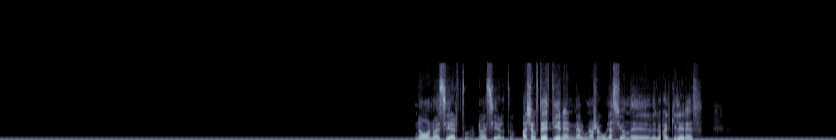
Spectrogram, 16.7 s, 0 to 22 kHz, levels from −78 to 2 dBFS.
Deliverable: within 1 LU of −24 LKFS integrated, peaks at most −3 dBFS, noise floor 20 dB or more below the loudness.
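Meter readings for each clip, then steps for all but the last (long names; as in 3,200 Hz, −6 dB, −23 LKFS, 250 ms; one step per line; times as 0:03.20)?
number of dropouts 1; longest dropout 47 ms; mains hum 60 Hz; hum harmonics up to 300 Hz; level of the hum −37 dBFS; integrated loudness −27.0 LKFS; sample peak −8.0 dBFS; target loudness −24.0 LKFS
→ repair the gap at 0:13.21, 47 ms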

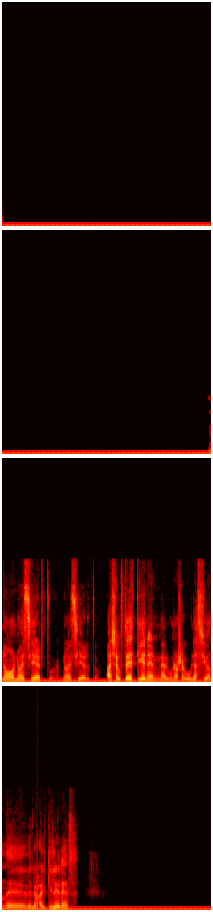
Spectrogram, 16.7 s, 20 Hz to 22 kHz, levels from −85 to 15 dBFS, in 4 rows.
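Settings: number of dropouts 0; mains hum 60 Hz; hum harmonics up to 300 Hz; level of the hum −37 dBFS
→ mains-hum notches 60/120/180/240/300 Hz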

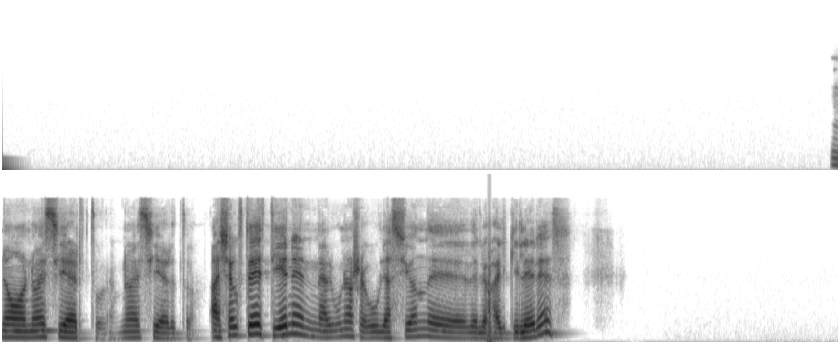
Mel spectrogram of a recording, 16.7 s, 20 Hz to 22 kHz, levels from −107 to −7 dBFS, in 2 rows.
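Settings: mains hum none found; integrated loudness −26.5 LKFS; sample peak −8.0 dBFS; target loudness −24.0 LKFS
→ level +2.5 dB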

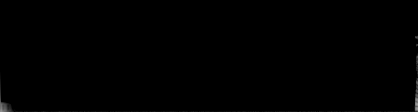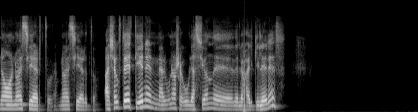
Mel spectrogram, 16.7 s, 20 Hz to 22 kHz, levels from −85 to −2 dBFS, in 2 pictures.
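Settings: integrated loudness −24.0 LKFS; sample peak −5.5 dBFS; background noise floor −80 dBFS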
